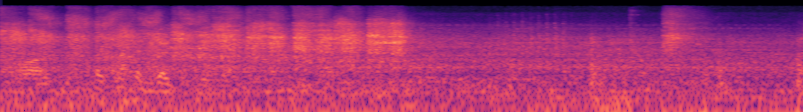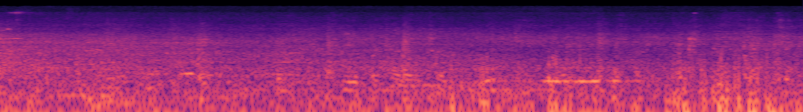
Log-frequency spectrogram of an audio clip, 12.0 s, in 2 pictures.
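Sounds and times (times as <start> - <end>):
train rumbling along track: 0.0 - 12.0.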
